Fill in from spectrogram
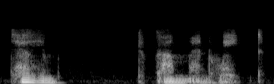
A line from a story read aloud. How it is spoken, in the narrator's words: Rahl said, unable to manage more than a whisper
